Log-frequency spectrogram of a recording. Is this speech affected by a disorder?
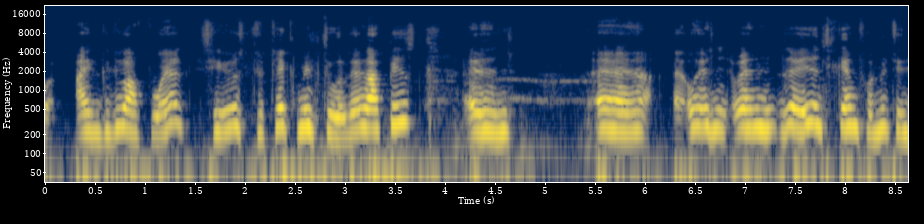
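Yes: cerebral palsy; from birth.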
